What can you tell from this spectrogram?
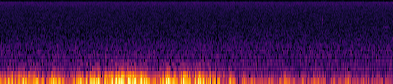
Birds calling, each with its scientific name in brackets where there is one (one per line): unidentified bird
